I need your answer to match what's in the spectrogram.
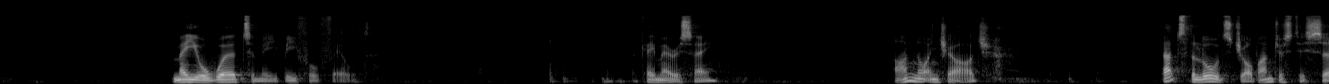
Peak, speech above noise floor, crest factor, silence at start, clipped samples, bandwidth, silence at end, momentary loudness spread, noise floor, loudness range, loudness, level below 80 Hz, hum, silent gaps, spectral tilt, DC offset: -12 dBFS; 41 dB; 22 dB; 1.75 s; under 0.1%; 10.5 kHz; 0 s; 20 LU; -71 dBFS; 11 LU; -30 LUFS; -78 dBFS; none; none; -4 dB/octave; under 0.1%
